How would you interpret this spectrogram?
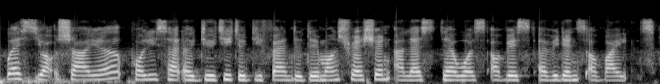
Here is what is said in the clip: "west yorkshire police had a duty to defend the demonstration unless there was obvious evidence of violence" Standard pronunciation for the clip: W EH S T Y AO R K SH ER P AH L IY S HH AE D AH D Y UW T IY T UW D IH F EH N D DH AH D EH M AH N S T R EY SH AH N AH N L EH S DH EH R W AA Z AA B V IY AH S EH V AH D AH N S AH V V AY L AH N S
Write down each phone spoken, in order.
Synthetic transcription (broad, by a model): W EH S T Y AO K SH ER P AH L IY S HH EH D AH D Y UW T IY T UW D IH F EH N D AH D EH M AH N S T R EY SH AH N AH N L EH S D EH W AA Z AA V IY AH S EH V AH D AH N S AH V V AY L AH N S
